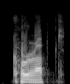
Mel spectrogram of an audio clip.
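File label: "corrupt", American English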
